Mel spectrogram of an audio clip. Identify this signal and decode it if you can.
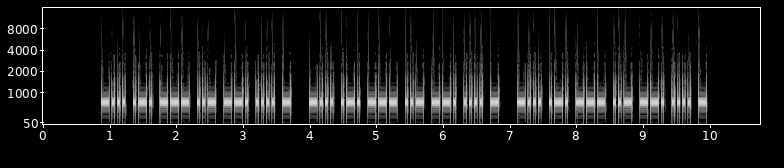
Morse code, heard as a keyed tone, about 30 wpm, 700 Hz. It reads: BROUGHT BROUGHT BROUGHT
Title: Top 500 Words Repeated 30wpm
